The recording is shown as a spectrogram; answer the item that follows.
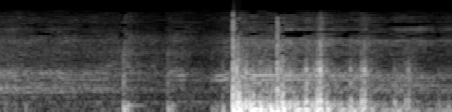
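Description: A quick, irregular string of loud sharp cracks and pops, starting just after a second in and crackling on to the end.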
